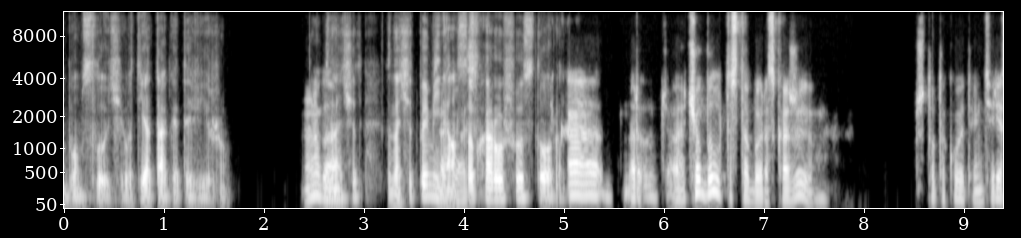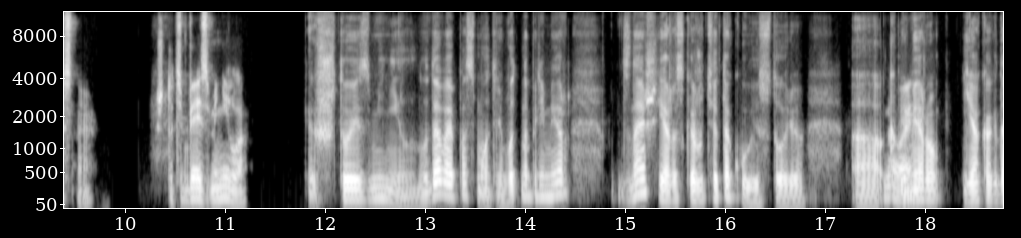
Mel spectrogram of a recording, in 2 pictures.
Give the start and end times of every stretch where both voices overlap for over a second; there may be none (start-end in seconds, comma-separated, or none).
none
